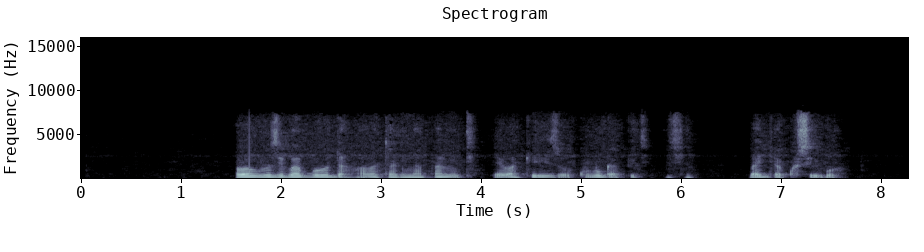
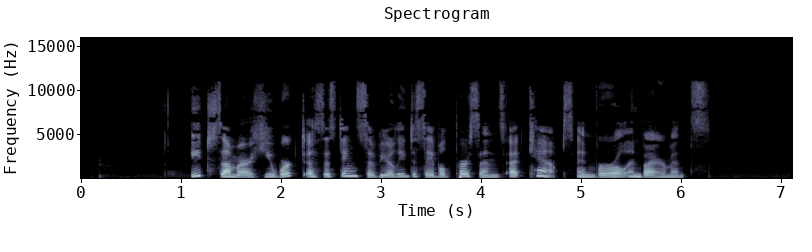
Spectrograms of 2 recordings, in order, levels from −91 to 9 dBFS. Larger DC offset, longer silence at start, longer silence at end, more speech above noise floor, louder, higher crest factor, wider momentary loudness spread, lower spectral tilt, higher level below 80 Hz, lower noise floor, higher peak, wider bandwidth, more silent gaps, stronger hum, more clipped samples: neither; first, 1.55 s vs 1.1 s; second, 0.7 s vs 0.9 s; about the same, 54 dB vs 57 dB; about the same, -29 LUFS vs -27 LUFS; about the same, 24 dB vs 22 dB; first, 21 LU vs 9 LU; about the same, -6.5 dB/octave vs -5.5 dB/octave; first, -62 dBFS vs -68 dBFS; about the same, -83 dBFS vs -83 dBFS; about the same, -6 dBFS vs -6 dBFS; second, 7.8 kHz vs 11.5 kHz; neither; neither; neither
